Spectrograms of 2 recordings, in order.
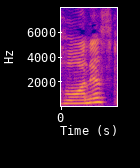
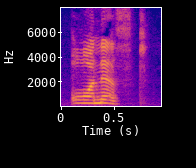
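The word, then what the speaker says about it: honest: हो है ना उसमें एच लगा हो परंतु एच ना बोला जाए मतलब वो क्या हो साइलेंट हो जैसे एन ऑनेस्ट हम यहां पर नेस्ट नहीं बोलेंगे ये गलत तरीका होगा उच्चारण का क्या बोलेंगे यहां पर ऑनेस्ट है ना बोलने में क्या आ रहा है ओ सॉरी ऑनेस्ट बोलते है ना नेस्ट तो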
